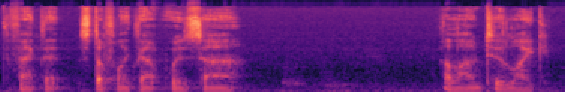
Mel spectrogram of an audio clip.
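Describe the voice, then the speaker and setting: A man's voice: on the low side, flat delivery, unhurried, a little mellow, a little hiss or hum. A man hosting a casual livestream, reading chat and musing aloud with lots of fillers and restarts. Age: adult, grew up watching 1990s TV.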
